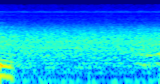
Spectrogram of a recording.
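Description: A steady hissing buzz of background noise, with the tail of a woman's spoken word falling in pitch at the very start.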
